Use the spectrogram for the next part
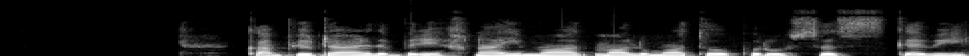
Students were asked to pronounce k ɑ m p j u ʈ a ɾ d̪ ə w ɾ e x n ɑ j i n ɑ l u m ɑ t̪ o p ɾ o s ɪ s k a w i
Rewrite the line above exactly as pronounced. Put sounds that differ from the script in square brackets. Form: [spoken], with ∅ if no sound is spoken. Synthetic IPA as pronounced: k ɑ m p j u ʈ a ɾ d̪ ə [b] ɾ e x n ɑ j i [m] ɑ l u m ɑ t̪ o p ɾ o s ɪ s k a w i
